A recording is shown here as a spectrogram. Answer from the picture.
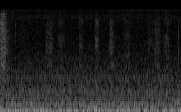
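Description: Sharpie permanent marker writing on paper: a run of short, scratchy pen strokes.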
